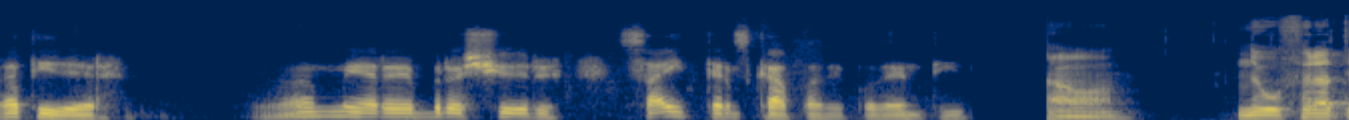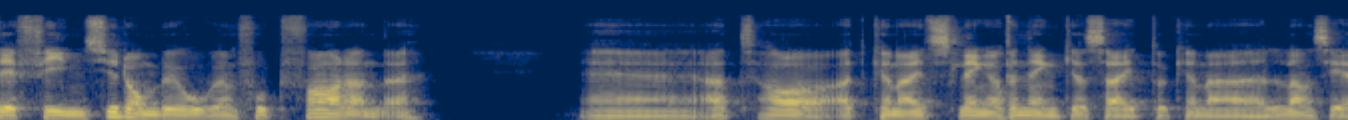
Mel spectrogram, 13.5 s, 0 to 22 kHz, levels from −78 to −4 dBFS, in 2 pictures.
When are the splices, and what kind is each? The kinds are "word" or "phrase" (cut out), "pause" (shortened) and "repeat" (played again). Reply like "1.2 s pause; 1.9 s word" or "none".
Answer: 3.7 s word; 11.7 s word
